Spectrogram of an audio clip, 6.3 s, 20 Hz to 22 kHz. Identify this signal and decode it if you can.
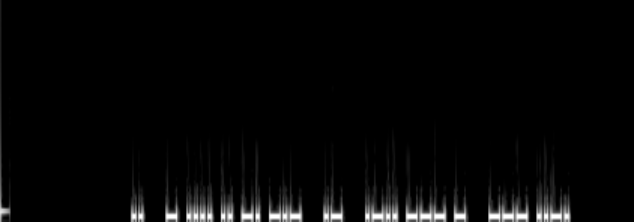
Morse code, heard as a keyed tone, about 34 wpm, 700 Hz. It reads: I THINK A LOT OF
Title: Sets of 5 Words 35wpm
